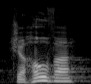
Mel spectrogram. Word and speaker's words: Jehovah: The two most common pronunciations at this point are Jehovah and Yahweh.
